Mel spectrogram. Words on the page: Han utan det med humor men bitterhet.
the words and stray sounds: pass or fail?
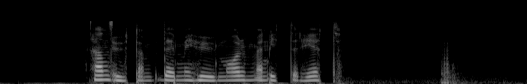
fail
